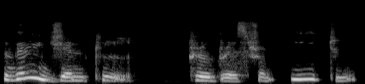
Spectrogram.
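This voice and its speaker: A woman teaching French in a recorded lecture, saying each letter slowly and stressing its sound. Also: on the low side, expressive, dark tone, breathy edge, dry recording, lo-fi sound.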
